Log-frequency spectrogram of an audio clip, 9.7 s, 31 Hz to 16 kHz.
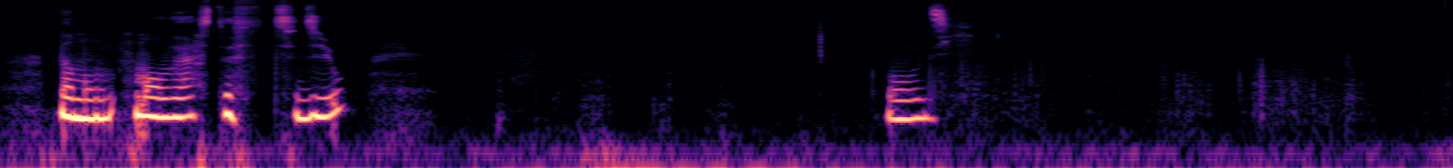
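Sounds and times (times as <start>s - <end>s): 
speech: 0.4s - 2.4s, 5.9s - 6.6s
duvet rustling: 0.4s - 9.6s.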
